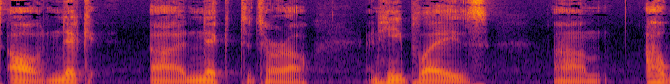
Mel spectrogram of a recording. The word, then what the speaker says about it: Turturro: Did I say that right, Turturro? Yeah.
